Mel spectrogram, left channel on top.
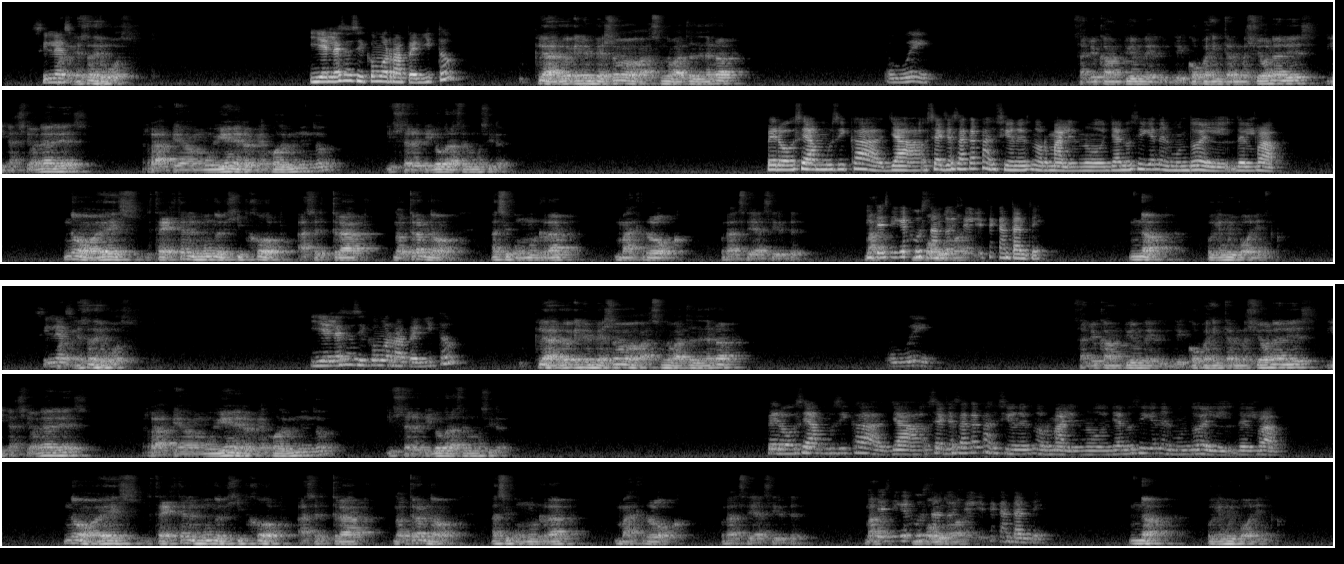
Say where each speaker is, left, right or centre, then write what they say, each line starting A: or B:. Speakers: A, on the left; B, on the left.
A: Sí, la
B: Bueno,
A: escuché.
B: esa es de Woz.
A: Y él es así como raperito,
B: Claro, él empezó haciendo batallas de rap.
A: Uy.
B: Salió campeón de, de copas internacionales y nacionales. Rapeaba muy bien, era el mejor del mundo. Y se retiró para hacer música.
A: pero o sea, música ya, o sea, ya saca canciones normales, no, ya no sigue en el mundo del, del rap.
B: No, es, está, está en el mundo del hip hop, hacer trap. No, trap no. Hace como un rap más rock, por así decirte. Más,
A: ¿Y te sigue
B: un
A: gustando
B: poquito
A: ese,
B: más.
A: ese cantante?
B: No, porque es muy político.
